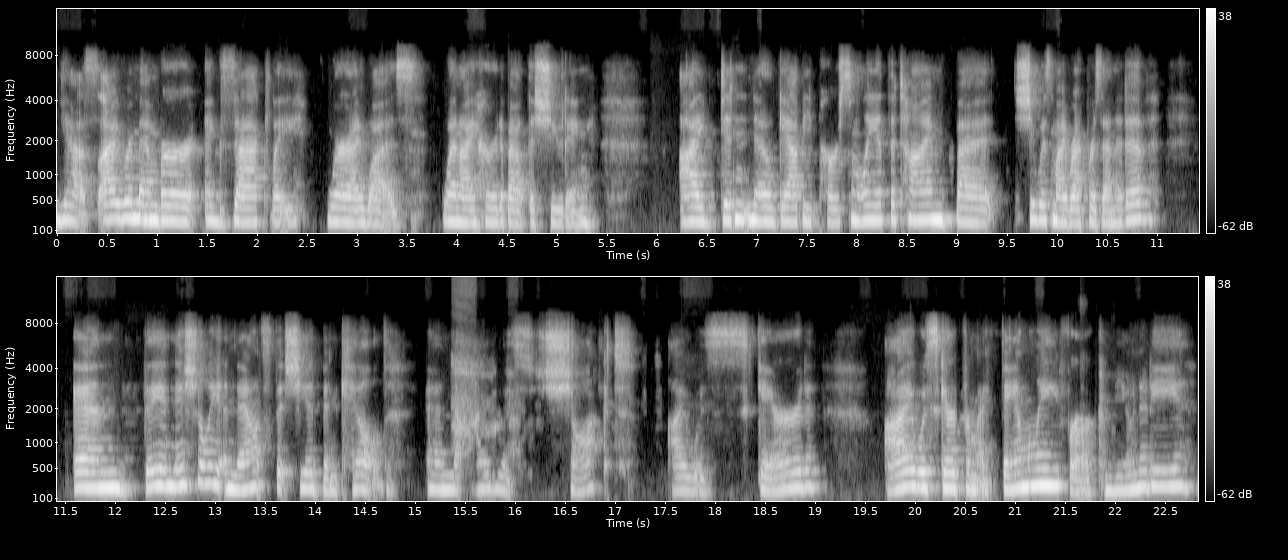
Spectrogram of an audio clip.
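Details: Adult woman speaking; normal speech.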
